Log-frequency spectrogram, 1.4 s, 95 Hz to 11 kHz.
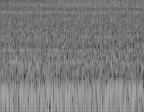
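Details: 2005 Chevy Envoy, about 178,000–179,000 miles, with oil leaks underneath, idling after the serpentine belt and pulleys were replaced over an earlier pulley noise: steady, even idle with a smooth low hum, no ticks, squeals or belt chirps; healthy.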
